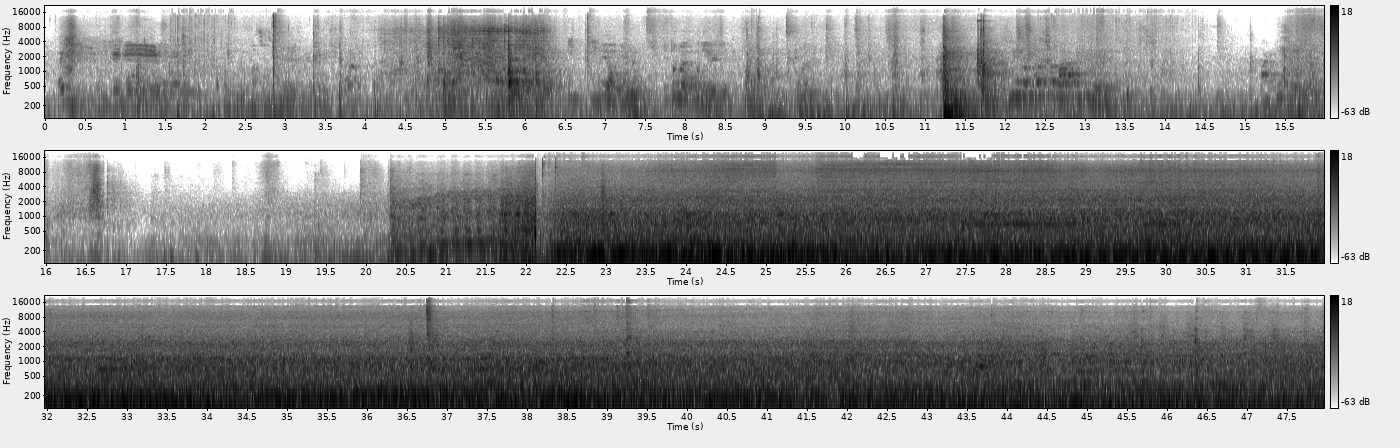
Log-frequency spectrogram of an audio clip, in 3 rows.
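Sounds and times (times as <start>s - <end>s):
vehicle engine starting and idling: 20.2s - 47.9s.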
